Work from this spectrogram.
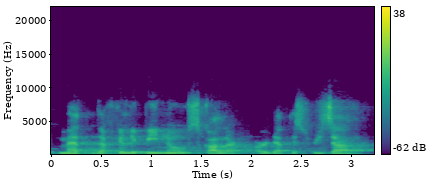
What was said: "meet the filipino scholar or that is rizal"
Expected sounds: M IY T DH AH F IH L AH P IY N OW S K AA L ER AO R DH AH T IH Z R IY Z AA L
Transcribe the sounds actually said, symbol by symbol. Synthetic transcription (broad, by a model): M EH T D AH F IH L AH P IY N OW S K AA L ER AO R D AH T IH S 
